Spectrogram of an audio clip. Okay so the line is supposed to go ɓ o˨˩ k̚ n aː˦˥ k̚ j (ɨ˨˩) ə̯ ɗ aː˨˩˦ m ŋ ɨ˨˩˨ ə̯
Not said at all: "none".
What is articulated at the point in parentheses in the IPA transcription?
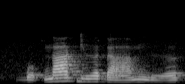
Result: ɨ˧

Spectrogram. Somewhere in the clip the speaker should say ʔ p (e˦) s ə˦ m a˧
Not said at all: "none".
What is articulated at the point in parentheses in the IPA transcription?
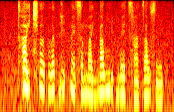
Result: ẽ˦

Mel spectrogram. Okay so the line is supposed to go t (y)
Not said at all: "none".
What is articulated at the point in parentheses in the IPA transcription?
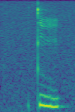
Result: i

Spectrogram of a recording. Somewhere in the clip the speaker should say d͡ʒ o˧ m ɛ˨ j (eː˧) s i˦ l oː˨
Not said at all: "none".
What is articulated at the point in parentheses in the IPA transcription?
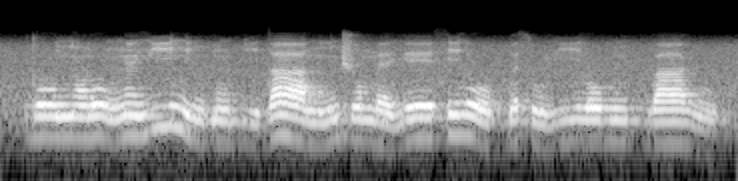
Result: eː˦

